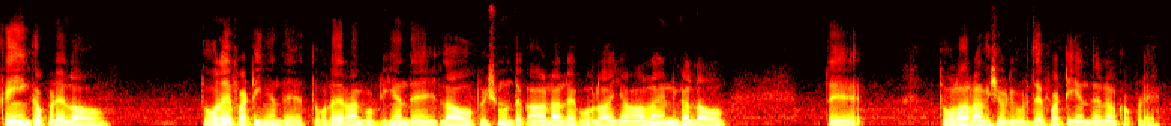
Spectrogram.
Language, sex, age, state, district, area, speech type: Dogri, male, 18-30, Jammu and Kashmir, Reasi, rural, spontaneous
